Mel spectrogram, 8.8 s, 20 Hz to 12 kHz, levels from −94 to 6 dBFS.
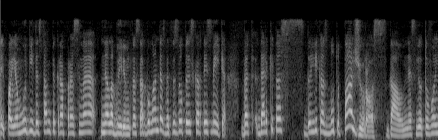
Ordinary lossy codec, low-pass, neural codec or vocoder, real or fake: Opus, 64 kbps; 7.2 kHz; codec, 16 kHz, 1.1 kbps, Voila-Tokenizer; fake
